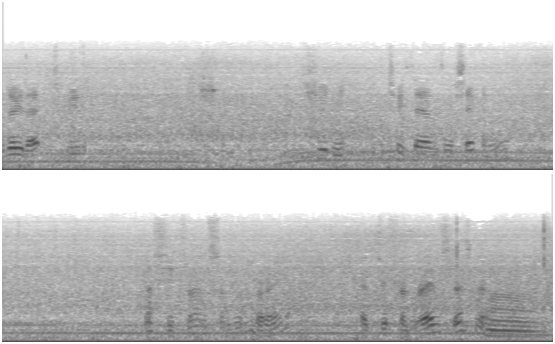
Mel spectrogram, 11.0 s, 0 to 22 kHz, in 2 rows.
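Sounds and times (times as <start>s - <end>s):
motorboat engine humming: 0.0s - 11.0s.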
